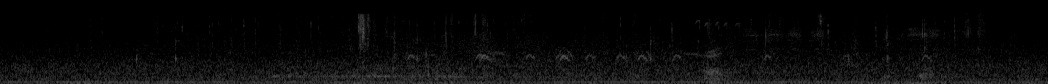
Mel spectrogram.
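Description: Faint outdoor ambience with a bird calling in a run of short repeated notes, about two a second, from about four seconds in; a single sharp click comes just before the calls begin.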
